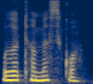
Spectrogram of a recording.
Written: Woolautaumesqua

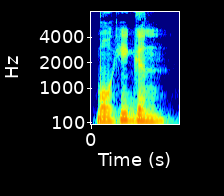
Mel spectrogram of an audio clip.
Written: Mohegan

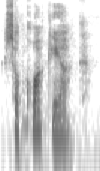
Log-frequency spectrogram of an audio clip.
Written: Sokwakiak

